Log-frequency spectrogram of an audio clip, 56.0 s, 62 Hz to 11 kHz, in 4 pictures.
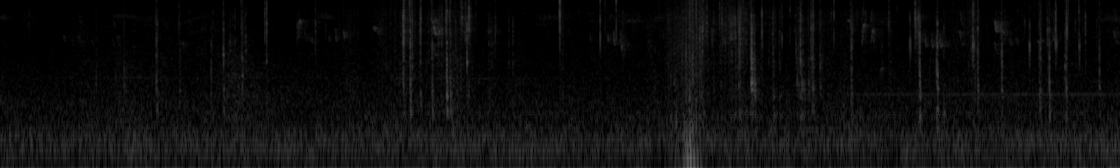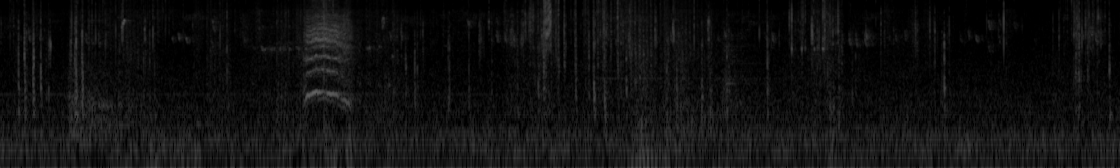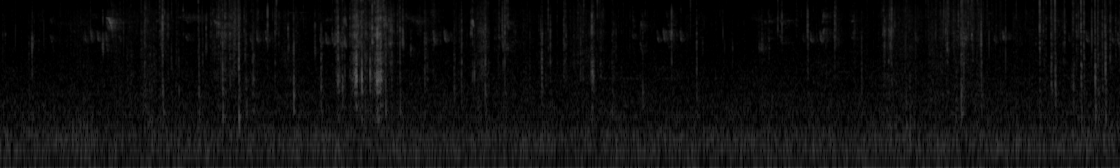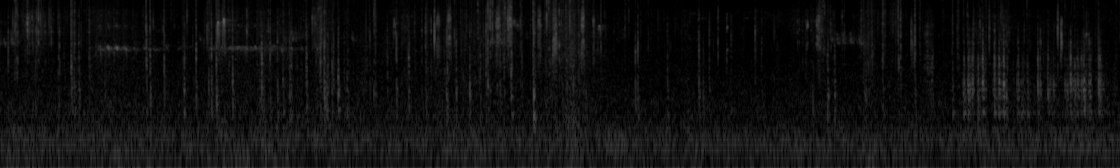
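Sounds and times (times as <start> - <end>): birds pecking and scrabbling: 0.0 - 56.0
harsh bird call: 17.8 - 18.6.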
